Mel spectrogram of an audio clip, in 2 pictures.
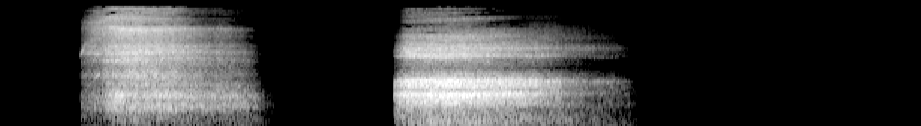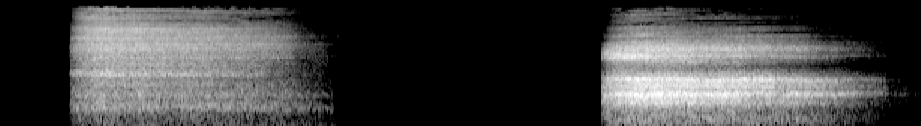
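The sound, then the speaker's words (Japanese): Four slow, deep breaths, airy and hissing, are drawn and released during relaxation, each lasting over a second with long quiet pauses between them. The breathing is soft and heard alone. “そのまま深呼吸して、リラックスしてくださいね。”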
